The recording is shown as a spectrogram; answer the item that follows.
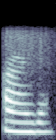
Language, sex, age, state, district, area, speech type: Nepali, female, 18-30, West Bengal, Jalpaiguri, rural, conversation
